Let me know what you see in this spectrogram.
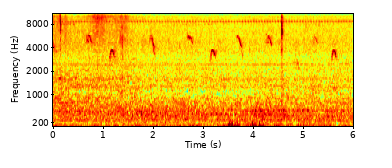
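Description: Outdoor ambience: a small bird repeats a short, falling chirp about once a second over a steady low rumble, with a single sharp click midway.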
